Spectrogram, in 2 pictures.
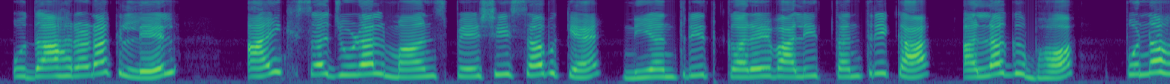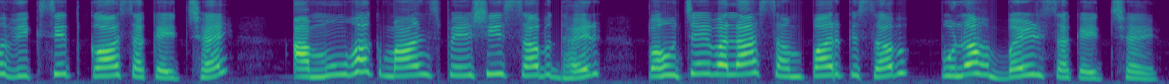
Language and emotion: Maithili, neutral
